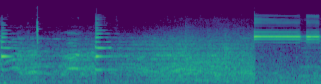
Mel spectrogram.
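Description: Car horns honk in a city street as football fans celebrate Padova's promotion, a couple of short toots early on and a sustained blast near the end, over crowd noise.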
